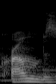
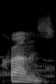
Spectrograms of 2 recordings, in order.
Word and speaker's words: crumbs: Not crumbs, although it sounds really fun to say crumbs, but no, the B is silent, crumbs.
